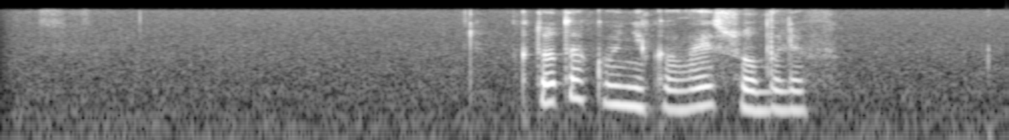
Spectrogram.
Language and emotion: Russian, neutral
